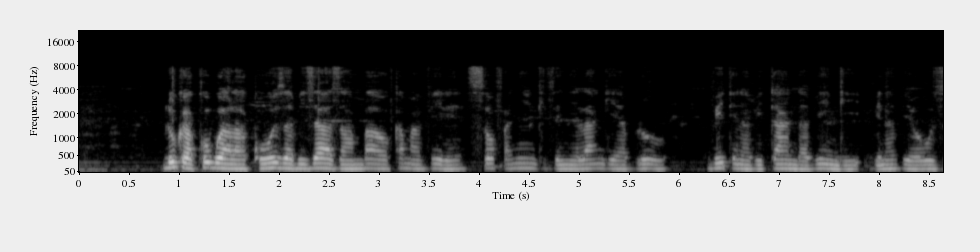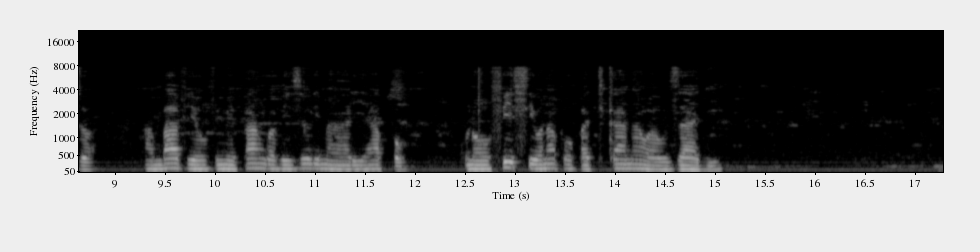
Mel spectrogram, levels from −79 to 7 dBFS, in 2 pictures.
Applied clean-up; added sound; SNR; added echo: none; none; none; none.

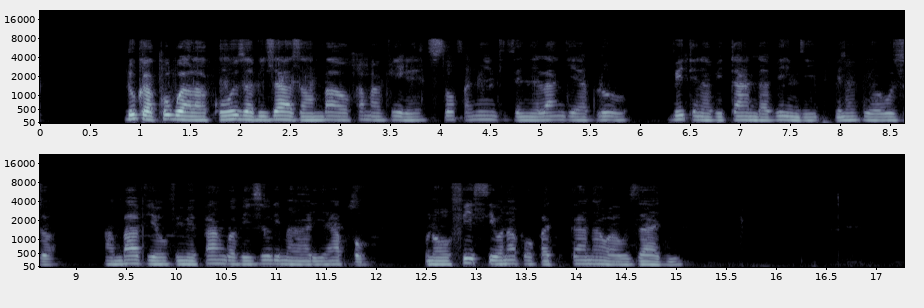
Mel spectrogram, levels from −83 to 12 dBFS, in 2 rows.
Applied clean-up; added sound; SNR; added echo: neural mask model DeepFilterNet 3.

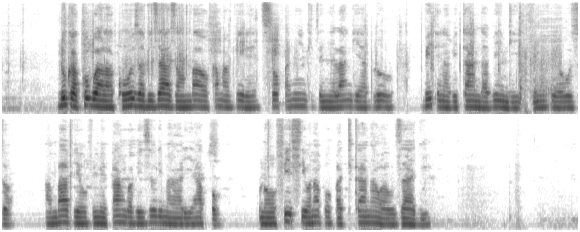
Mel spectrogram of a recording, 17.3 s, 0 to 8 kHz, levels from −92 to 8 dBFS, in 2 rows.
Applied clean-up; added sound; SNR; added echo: neural mask model RNNoise.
